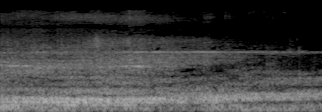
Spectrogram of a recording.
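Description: A steady, low engine rumble, easing off slightly near the end.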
